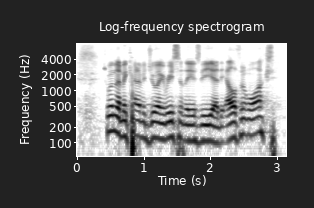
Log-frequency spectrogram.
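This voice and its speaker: A man's voice: mid-range voice, fast talker. A male fitness trainer coaching a workout, out of breath and exhaling hard between moves, chatty and encouraging. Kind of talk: workout instruction.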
